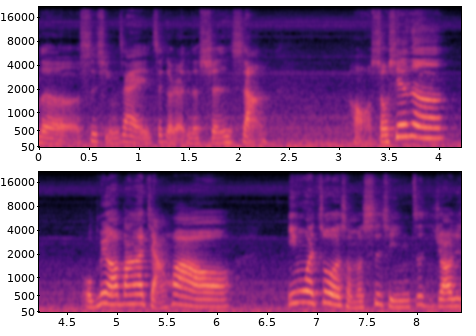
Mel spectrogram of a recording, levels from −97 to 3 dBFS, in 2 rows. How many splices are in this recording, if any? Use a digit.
0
